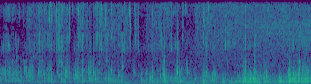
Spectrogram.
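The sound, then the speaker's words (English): Water swirls and gurgles in a steady churn as it flows in a spiral curve through a straight, dented pipe (a so-called Neumann pipe), with bubbly splashing textures that grow slightly louder toward the end and no voices. “Despite the fact that the pipe is straight, the water whirls in on itself. The water flows in a spiral space curve.”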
